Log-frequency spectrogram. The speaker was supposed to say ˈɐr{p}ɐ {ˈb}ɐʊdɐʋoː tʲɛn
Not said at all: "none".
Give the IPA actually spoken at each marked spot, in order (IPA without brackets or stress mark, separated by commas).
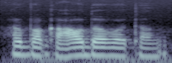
b, ɡ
